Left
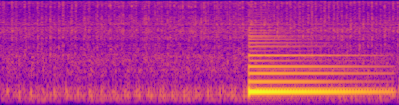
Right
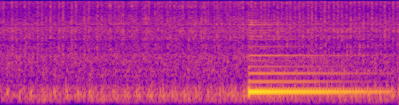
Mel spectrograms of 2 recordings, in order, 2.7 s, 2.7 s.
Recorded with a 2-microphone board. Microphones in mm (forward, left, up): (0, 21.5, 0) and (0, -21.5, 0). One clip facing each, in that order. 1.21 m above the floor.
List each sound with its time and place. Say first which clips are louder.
1.6 s a guitar: left 7 dB; 55° left (ahead or behind)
